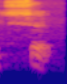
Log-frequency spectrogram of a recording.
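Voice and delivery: "che" as one soft sh sound; French ch. Shown as a demonstration. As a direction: say "che" as a single sh. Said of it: "we don't say che. It's only che".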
